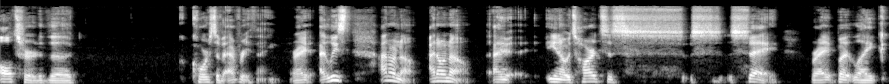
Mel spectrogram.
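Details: Stuttering in an adult man who has stuttered since first grade; he stutters most when asking for things or saying something important.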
